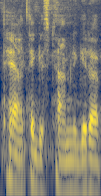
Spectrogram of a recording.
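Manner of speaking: sleepy quiet. Retold or imitated. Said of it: "first I touched Pam and said".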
